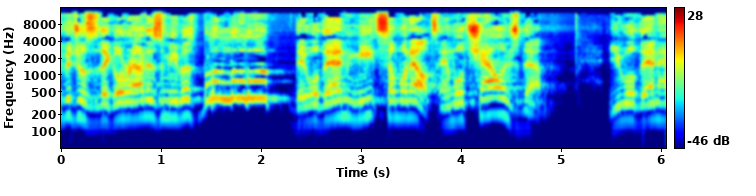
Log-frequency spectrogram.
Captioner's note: tongue trilling noise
